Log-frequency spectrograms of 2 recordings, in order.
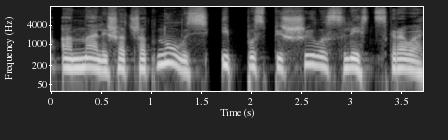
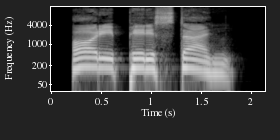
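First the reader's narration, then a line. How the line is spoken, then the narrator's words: Raised voice. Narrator (Russian): повысил голос Литер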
